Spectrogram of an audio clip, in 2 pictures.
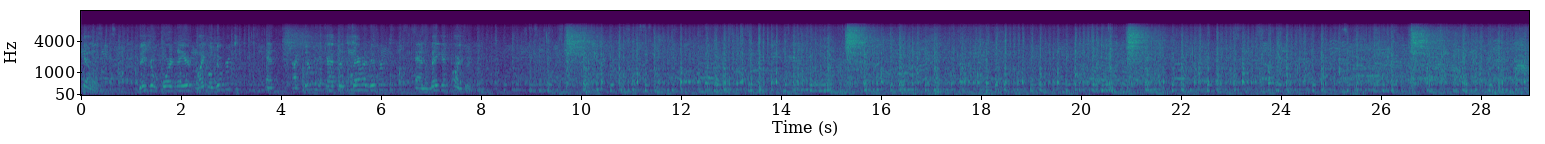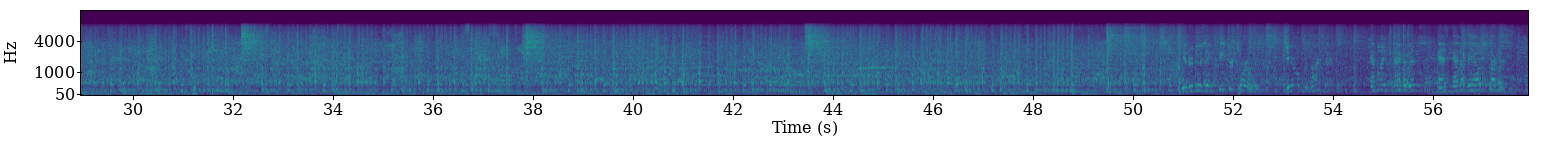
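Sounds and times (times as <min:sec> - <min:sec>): bass drums: 0:00.0 - 0:57.9
snare drum rolls: 0:00.0 - 0:57.9.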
